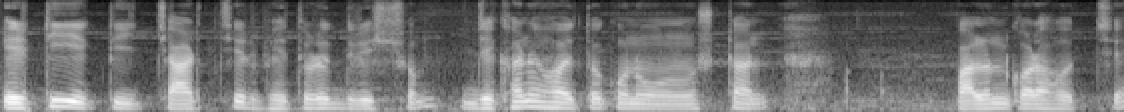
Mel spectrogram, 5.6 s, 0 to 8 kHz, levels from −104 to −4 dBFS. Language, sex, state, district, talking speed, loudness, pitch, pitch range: Bengali, male, West Bengal, North 24 Parganas, 140 wpm, -19 LUFS, 120 Hz, 110-130 Hz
